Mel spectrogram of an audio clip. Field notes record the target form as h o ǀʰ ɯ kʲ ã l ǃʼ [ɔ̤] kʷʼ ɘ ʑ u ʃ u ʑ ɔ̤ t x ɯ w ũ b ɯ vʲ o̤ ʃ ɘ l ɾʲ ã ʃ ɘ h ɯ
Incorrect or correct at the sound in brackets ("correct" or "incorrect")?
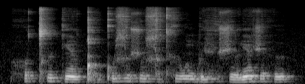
incorrect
